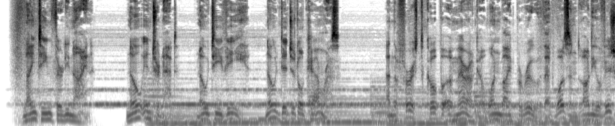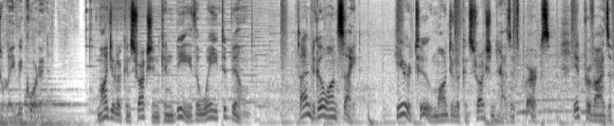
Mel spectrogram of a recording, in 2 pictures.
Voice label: Explainer

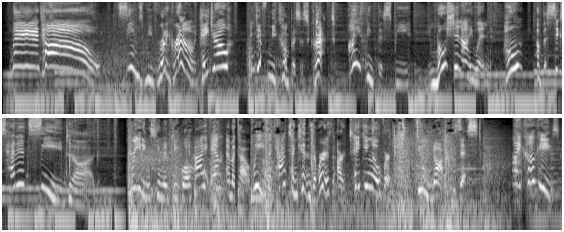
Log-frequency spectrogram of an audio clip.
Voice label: VO Animation

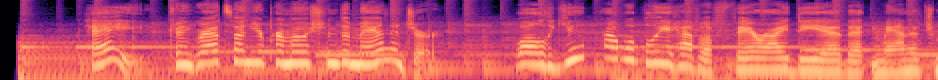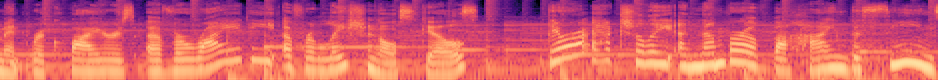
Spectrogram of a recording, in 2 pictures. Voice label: eLearning

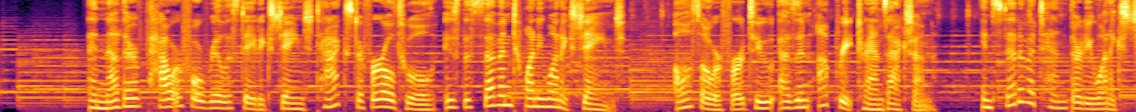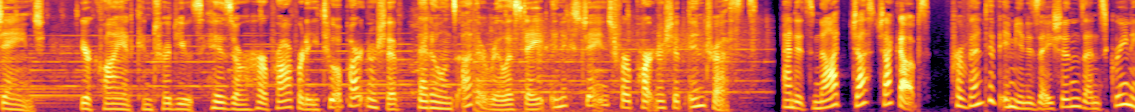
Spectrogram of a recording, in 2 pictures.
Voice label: Explainer

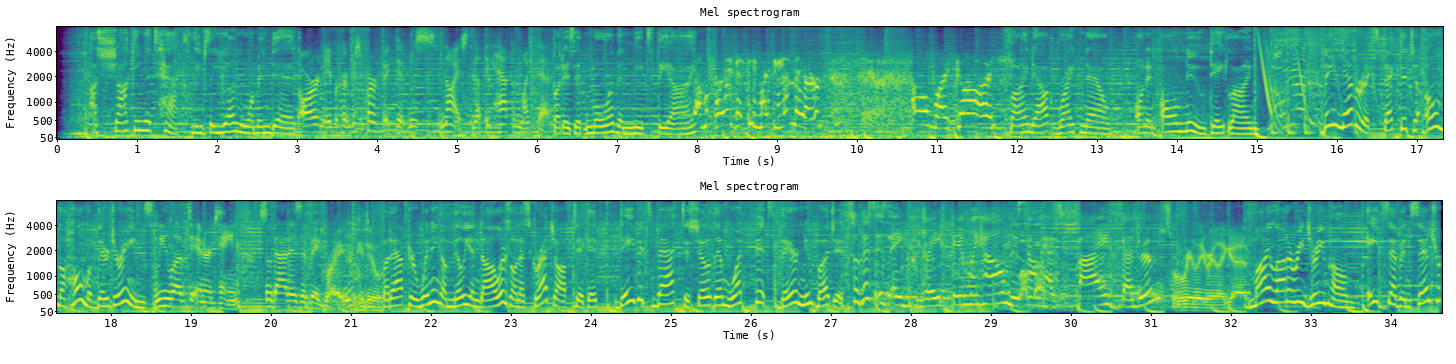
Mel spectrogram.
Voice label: Promo

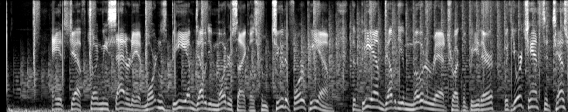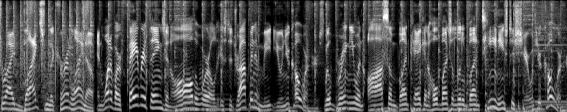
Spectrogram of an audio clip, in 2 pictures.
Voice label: VO Set To Music

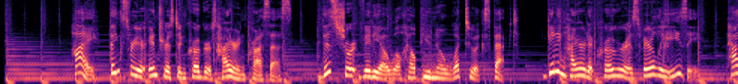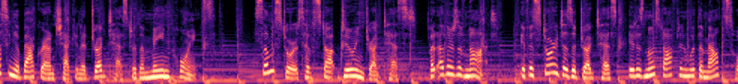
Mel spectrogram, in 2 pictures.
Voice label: female, E Learning

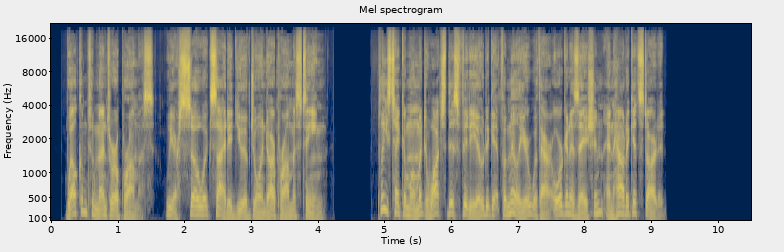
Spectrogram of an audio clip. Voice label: Corporate Explainer

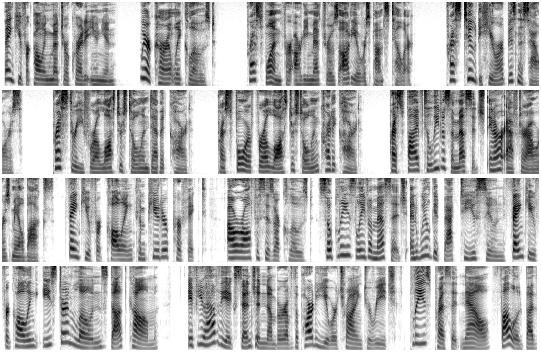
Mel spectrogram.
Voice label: General Telephony

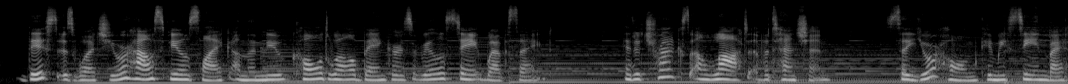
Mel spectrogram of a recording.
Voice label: Commercial Demo

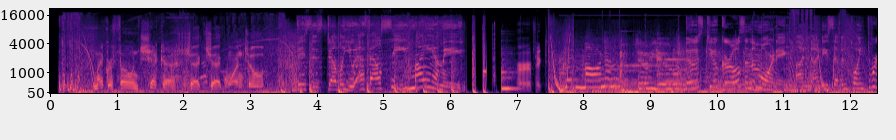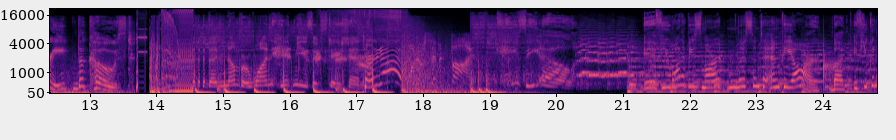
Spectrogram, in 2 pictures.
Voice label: Radio Imaging Demo

